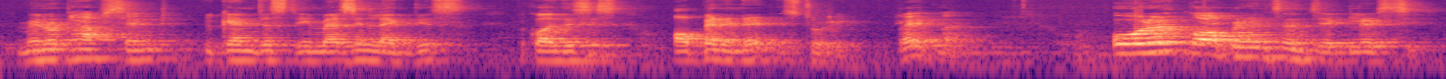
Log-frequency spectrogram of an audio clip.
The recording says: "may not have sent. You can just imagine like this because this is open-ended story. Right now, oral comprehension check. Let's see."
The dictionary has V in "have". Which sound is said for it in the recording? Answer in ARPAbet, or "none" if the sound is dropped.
P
